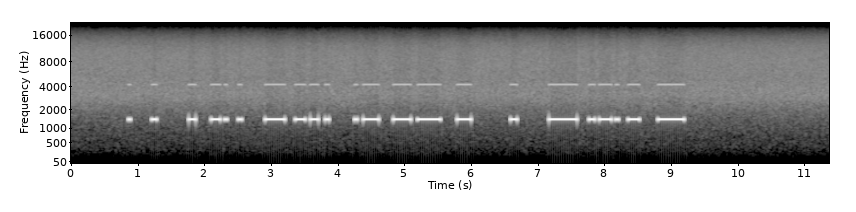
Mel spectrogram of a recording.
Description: Beeps of irregular length. There is no code.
